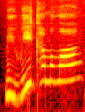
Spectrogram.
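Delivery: high, pleading little fish voice; high squeaky plea. A narrator's reading. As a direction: beg to tag along in a squeaky voice. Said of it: "pleaded the fish".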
